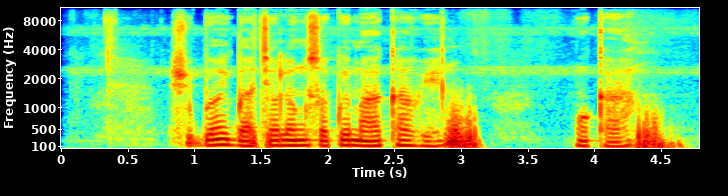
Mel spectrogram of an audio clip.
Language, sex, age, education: Yoruba, male, 15-29, tertiary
